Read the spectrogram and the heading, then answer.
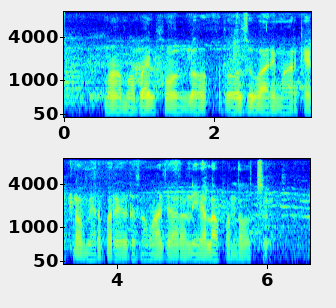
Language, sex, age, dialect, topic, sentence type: Telugu, male, 31-35, Central/Coastal, agriculture, question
